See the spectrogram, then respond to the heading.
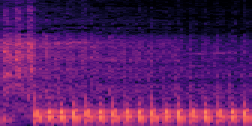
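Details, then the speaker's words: Motorcycle after a home self-starter fix: a quick crank, then the engine catches and settles into an even thumping idle at about eight beats a second. Normal start and idle. "তো গাড়ী পুৰা start হৈ আছে চাবলৈ পাৰিছে এইবিলাক শুনাই দিছোঁ আৱাজটো কেনেকুৱা লাগিছে জনাব দেই কমেণ্টত"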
